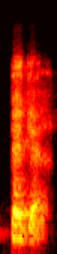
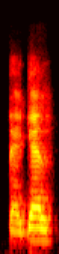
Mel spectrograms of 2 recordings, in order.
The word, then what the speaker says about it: Degel: Unfortunately, here in Kaduna, they don't even pronounce Degel. There is Degel Road, but they call it Degel, unfortunately, and I hope that will be corrected. The correct pronunciation is Degel.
